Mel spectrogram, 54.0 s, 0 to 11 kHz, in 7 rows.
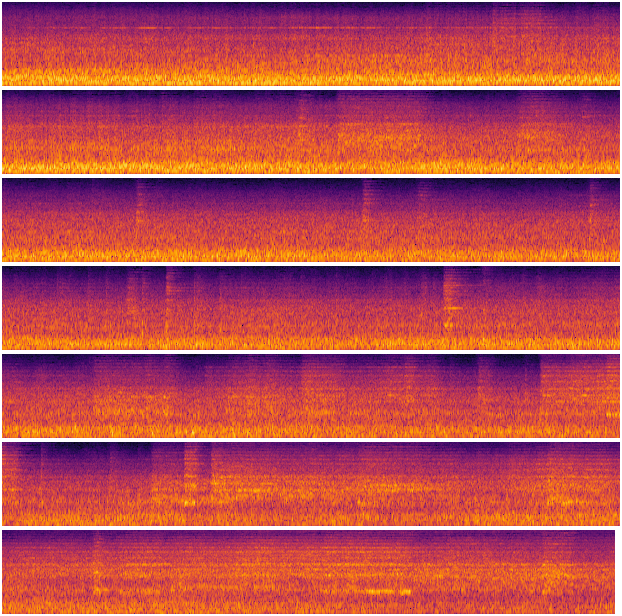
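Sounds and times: rail joint clicks: 0.0 - 18.3, 18.9 - 21.6, 22.4 - 54.0
steel wheels rumbling on rail: 0.0 - 54.0
wheel flange squeal: 0.6 - 6.9.

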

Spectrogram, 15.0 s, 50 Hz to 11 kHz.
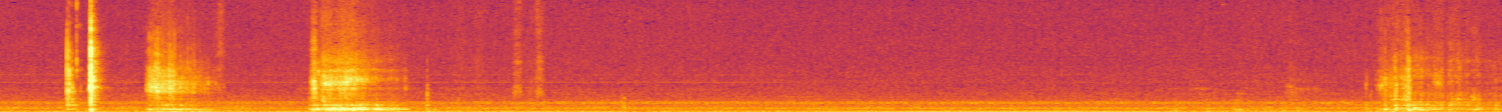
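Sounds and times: toy car scraping on surface: 1.5 - 2.2, 3.1 - 4.2, 13.7 - 15.0.

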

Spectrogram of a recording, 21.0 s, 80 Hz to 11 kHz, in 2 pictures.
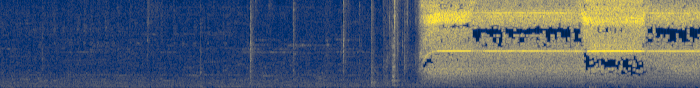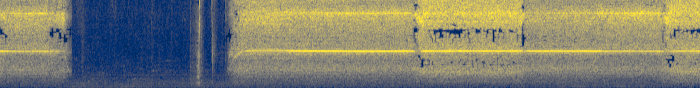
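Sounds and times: hot air gun blowing: 6.3 - 11.6, 13.9 - 21.0.

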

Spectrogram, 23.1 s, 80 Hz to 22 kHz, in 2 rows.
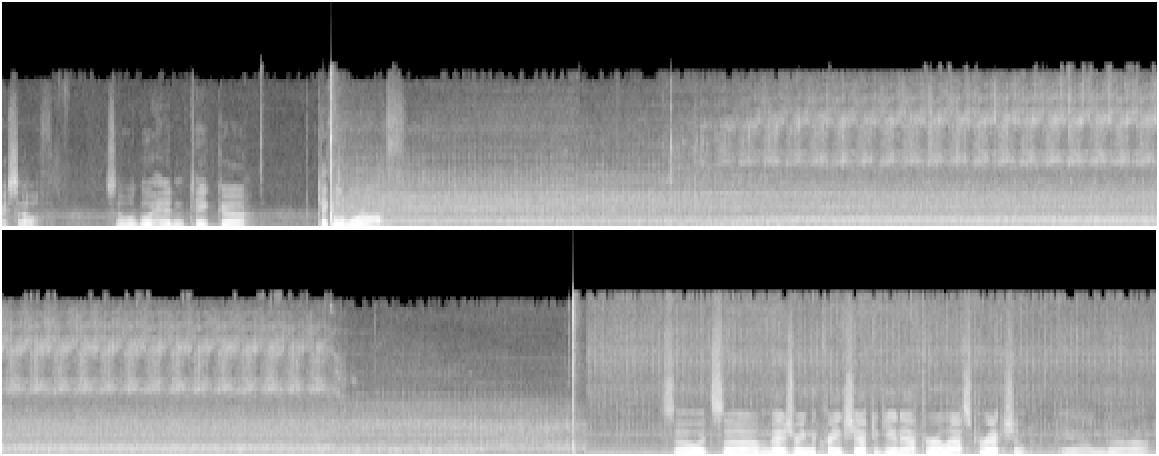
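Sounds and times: drill press motor hum: 3.3 - 23.0
high pulsing metal cutting: 3.8 - 17.0.

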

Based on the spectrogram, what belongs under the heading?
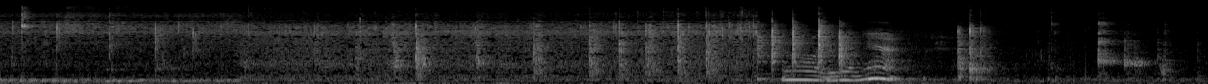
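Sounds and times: corn sizzling in a pan: 0.0 - 8.0.

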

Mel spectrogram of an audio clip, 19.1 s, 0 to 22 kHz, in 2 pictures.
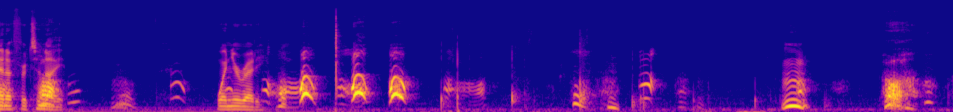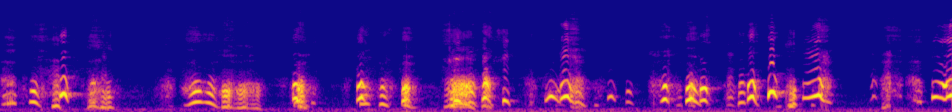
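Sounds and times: people making monkey noises: 0.0 - 4.9, 8.8 - 19.0.

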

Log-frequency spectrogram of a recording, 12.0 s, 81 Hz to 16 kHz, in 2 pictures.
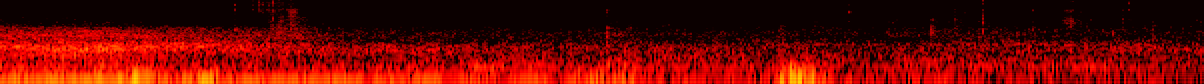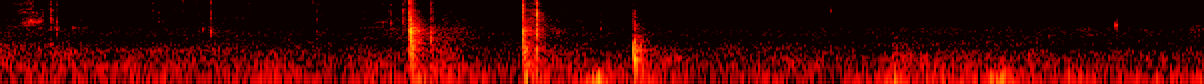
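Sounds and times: grapes snapping off a vine: 8.0 - 9.3.

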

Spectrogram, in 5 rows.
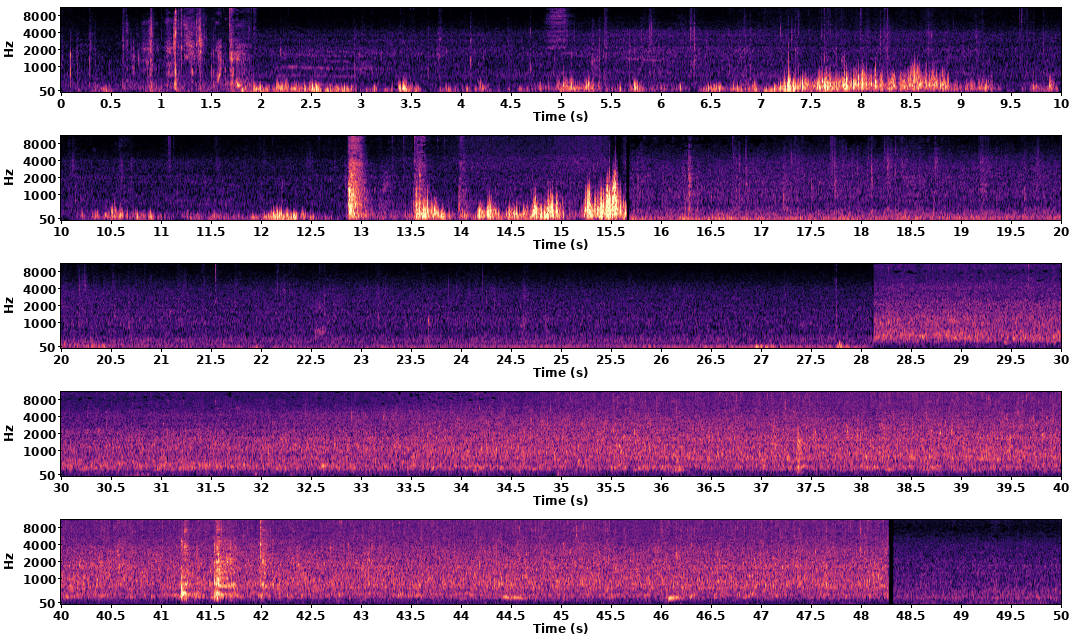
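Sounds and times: stream running over stones: 0.0 - 50.0
sharp knocks: 12.8 - 13.7.

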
